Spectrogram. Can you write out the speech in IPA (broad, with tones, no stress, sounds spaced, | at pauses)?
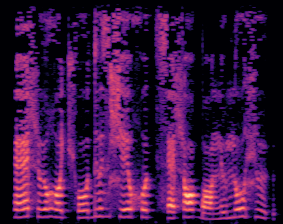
ɛ˨˦ ɬ ʉ˨˦ ʁʷ ə˨˦ t͡ʃʰ o˨˦ d ɨ˦˥ z ɕ e˦˥ χʷ ɛ˧˥˧ k s ɛ˨˦ ɬ ɔ˦˥ ɡ͡b ɔ˩ n ʉ˨˦ m ɾ o˧˥˧ ɕ ʉ˥˩ ʔ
